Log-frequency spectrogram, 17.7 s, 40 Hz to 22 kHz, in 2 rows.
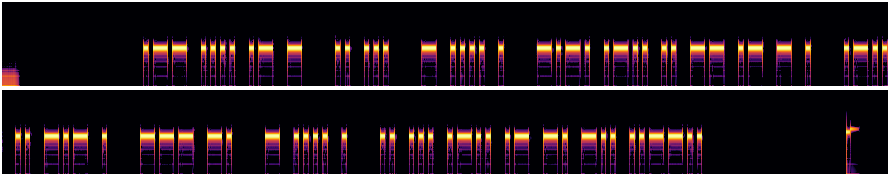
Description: Morse code, heard as a keyed tone, about 25 wpm, 700 Hz. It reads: WHAT IS THE CLIMATE LIKE ON THE ISLAND?
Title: Sentences from Top 1600 Words 25wpm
